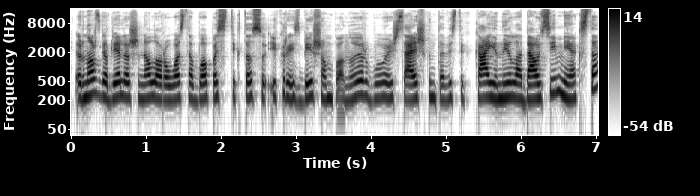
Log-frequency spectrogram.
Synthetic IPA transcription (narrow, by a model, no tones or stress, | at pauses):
ɪɾnoːɾsɡɐbʲɾʲiɛlʲɛʃɐnʲɛlˠoːɾɐuɔsʲt̪ʲɛbʊʋoːpɐsʲɪ̥t̪ʲɪkt̪ɐsʊʔɪkɾɐɪsbʲɛɪʃɐmpoːnʊɪɾbʊʋoːɪʃʲsʲɪɐɪʃʲkʲɪnt̪ɐʋʲɪst̪ʲɪkkɑːjɪnɐɪlˠɐbʲɛʊsʲɛɪmʲeːkst̪ɐ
